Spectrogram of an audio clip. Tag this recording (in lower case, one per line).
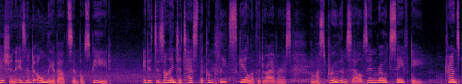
speech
